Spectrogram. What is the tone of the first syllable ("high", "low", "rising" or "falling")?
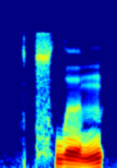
low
